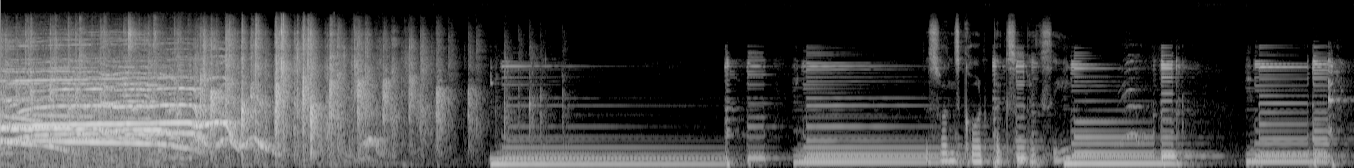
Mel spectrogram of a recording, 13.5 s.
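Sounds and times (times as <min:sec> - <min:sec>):
audience applauding and cheering for performers at a live show: 0:00.0 - 0:05.7
speech: 0:09.4 - 0:12.7.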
